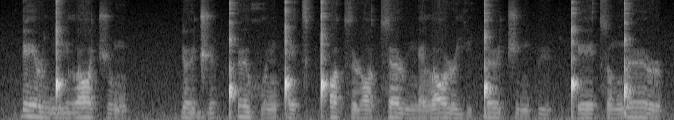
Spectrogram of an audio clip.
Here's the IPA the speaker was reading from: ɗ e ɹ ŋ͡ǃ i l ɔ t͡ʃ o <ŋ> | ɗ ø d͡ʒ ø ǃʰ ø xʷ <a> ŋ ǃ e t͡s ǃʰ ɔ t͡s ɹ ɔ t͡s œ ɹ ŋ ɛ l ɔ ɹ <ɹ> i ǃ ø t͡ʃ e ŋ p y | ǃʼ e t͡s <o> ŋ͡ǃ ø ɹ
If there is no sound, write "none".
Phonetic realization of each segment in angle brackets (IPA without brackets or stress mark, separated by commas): ŋ, a, j, o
